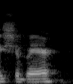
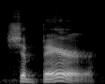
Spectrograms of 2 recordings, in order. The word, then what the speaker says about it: Chabert: Lacey Chabert. – Chabert. Okay, so the emphasis on the first syllable. Okay. Or no, second syllable. Second syllable.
